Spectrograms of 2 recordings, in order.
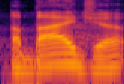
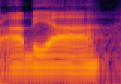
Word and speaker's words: Abijah: a priest and he's of the order of abijah or abiyah depending on how you pronounce it whether you anglicize it or not but he's of the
